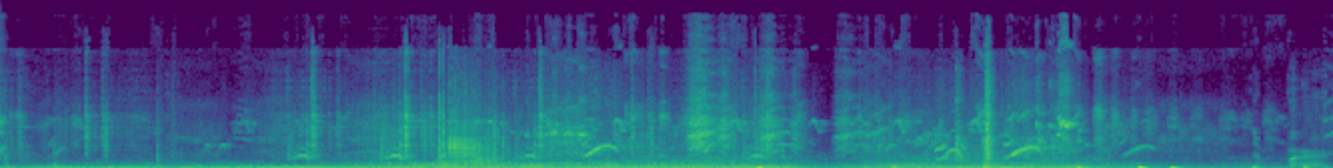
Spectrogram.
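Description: A caged songbird in the video game Indigo Prophecy chirps in short, repeated whistled phrases over a steady low in-game hum, the calls growing sharper and more distinct toward the end.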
